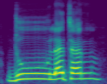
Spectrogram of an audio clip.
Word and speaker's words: dulatan: Dulatan, with the prolongation and the emphasis on the first letter because of the waw madda that appears in this particular word, dulatan.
